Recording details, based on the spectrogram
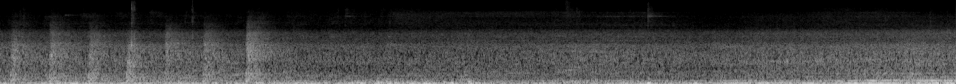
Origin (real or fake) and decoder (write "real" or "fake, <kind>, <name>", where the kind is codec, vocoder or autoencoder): fake, vocoder, BigVGAN v2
